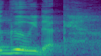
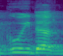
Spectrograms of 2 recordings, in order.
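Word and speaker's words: geoduck: Or eat a gooey duck.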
